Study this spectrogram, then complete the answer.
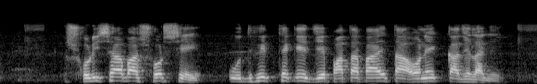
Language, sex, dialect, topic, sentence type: Bengali, male, Northern/Varendri, agriculture, statement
